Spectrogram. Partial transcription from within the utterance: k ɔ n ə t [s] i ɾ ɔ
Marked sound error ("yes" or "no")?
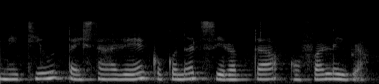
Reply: no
